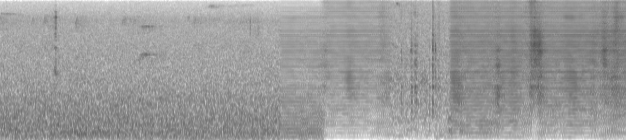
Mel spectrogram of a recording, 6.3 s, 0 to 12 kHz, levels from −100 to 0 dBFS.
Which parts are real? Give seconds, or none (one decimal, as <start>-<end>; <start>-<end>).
0.0-2.8; 3.9-4.5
